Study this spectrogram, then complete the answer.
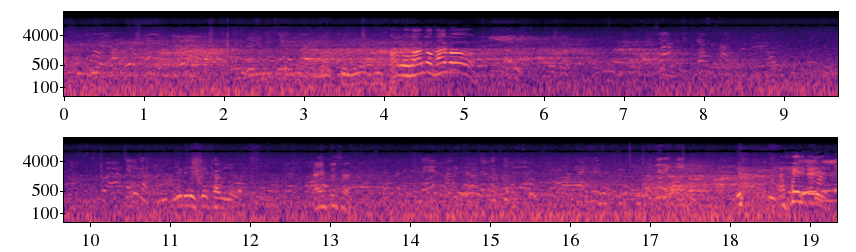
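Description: A crowd of men chatter and call out nearby in a busy echoing hall.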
